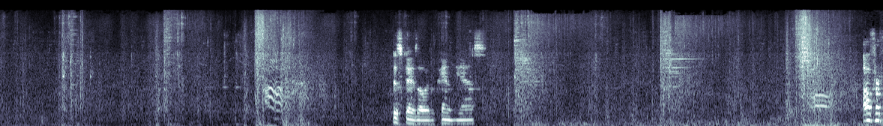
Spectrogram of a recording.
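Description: Metal swords clash and clang sharply.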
